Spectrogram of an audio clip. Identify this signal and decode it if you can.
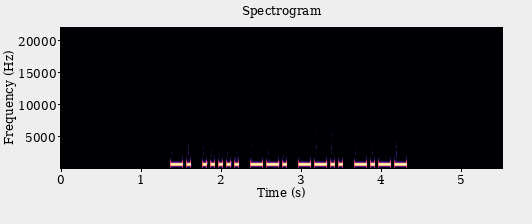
Morse code, heard as a keyed tone, about 24 wpm, 700 Hz. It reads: N5GZY
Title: Speed Racing - USA 1x3 Call Signs 20wpm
